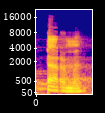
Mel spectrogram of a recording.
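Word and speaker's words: term: firm ठीक है तो अगर इ के साथ आर लिखा हो तो उस इ का उच्चारण हमें अ कर देना है जैसे हर्ब जर्म वर्ब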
